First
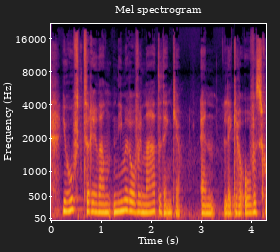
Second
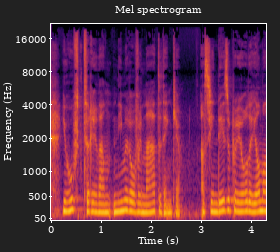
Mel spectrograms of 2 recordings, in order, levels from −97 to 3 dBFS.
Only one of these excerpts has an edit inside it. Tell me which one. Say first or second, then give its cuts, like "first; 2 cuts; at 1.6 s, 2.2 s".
first; 1 cut; at 2.8 s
